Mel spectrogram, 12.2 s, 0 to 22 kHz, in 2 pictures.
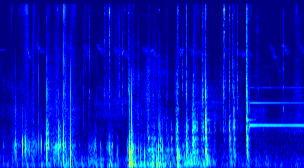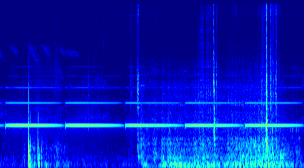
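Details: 2008 Jeep Commander, hot restart soon after a long drive, fails to start until 10–20 minutes later; a steady electrical tone among clicks continues with the hand off the key until it is removed. Starter and ignition switch already replaced; cause unknown.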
